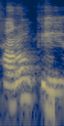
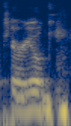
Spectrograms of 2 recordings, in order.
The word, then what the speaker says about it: karaoke: tell you how many times I went to karaoke, and because it's actually Japanese, it's pronounced karaoke instead of karaoke, but it's okay.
